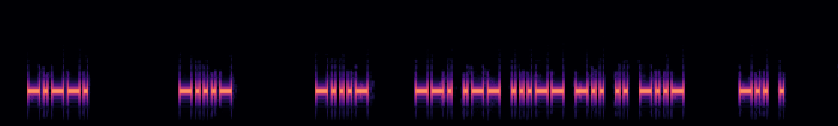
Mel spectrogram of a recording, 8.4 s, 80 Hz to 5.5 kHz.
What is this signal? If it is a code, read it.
Morse code, heard as a keyed tone, about 30 wpm, 700 Hz. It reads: <KN> <BT> <BT> GW3DIX DE
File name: UK MASTER QSOs TRAINING / 30WPM / UK MASTER QSOs 0019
